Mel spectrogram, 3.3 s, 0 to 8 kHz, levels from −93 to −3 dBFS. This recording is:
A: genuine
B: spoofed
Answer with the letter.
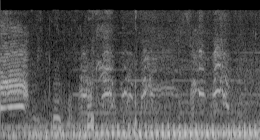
A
